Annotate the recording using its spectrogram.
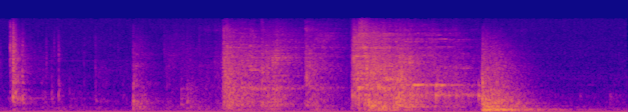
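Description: A commotion during a chase: a knock, then two long crashing clatters about two and three and a half seconds in, and a heavy thud near the end.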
